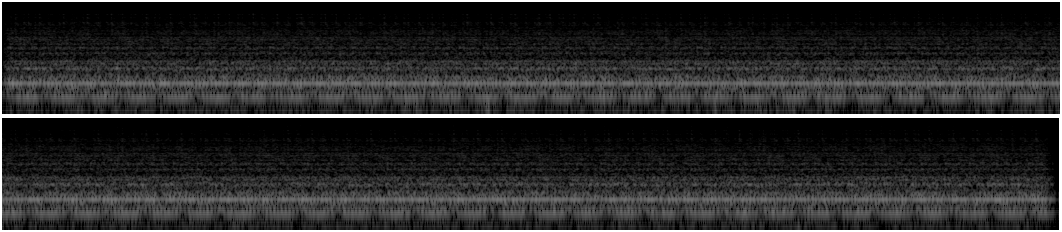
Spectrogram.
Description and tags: Coffee machine humming and buzzing.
